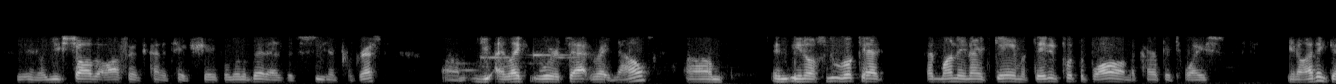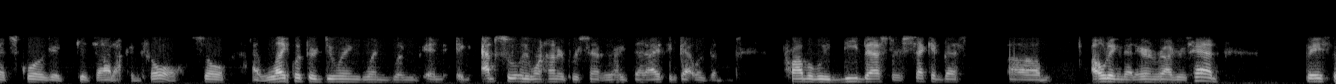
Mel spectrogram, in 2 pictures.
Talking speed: 200 wpm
